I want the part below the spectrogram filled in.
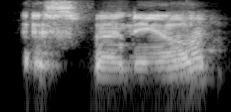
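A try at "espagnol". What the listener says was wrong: শেষে vowel plus L থাকলে উচ্চারণ করতে হয়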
